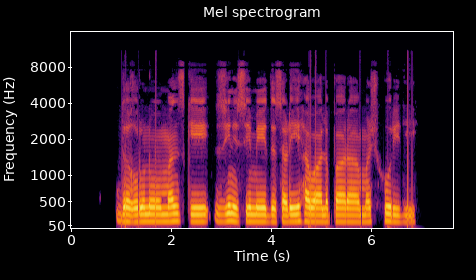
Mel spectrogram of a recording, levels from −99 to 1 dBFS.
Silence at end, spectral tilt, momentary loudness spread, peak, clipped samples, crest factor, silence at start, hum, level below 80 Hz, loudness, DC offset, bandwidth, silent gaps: 0.8 s; -8 dB/octave; 8 LU; 0 dBFS; under 0.1%; 14 dB; 0.9 s; none; -48 dBFS; -14 LUFS; under 0.1%; 8 kHz; none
